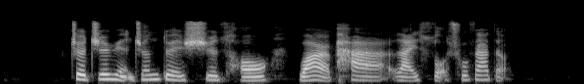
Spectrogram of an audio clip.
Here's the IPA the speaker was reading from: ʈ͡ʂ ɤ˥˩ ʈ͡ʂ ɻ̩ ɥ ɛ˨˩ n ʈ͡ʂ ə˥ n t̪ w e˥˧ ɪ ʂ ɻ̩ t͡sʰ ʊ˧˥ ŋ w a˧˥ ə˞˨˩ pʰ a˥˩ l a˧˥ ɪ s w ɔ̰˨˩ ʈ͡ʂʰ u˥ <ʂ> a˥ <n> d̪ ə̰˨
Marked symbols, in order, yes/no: no, no

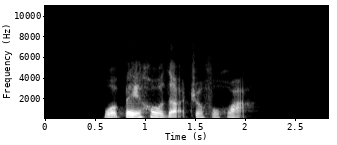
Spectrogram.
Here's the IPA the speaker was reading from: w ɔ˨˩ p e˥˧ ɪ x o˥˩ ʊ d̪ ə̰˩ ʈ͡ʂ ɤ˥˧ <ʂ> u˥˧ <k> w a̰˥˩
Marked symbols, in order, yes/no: no, no

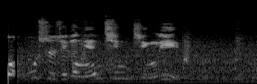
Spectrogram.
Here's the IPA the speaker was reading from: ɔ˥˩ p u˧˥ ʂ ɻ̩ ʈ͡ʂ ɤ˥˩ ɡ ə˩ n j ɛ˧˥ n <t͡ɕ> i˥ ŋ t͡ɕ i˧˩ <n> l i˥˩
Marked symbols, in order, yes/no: no, no

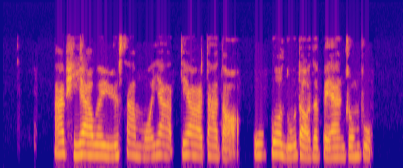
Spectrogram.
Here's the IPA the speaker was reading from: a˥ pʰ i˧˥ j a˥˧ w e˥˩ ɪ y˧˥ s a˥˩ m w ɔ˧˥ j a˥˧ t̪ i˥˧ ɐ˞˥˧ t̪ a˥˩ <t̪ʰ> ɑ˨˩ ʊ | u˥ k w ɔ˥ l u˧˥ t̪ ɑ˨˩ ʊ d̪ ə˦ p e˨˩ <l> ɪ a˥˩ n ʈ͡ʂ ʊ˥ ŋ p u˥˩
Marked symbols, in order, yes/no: no, no

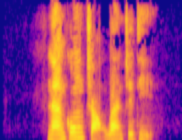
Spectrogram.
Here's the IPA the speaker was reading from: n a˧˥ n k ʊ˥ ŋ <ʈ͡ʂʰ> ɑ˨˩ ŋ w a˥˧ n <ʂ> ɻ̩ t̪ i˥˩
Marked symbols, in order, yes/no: no, no

